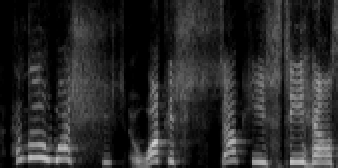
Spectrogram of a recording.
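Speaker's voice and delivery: high, slow, drawn-out welcome; sing-song greeting. Real, not acted. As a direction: greet the viewers like a shop host. Cheery sing-song stream greeting.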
